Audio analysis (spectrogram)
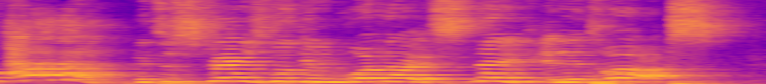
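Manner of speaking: high yelp easing into mock amazement; hammed-up high-pitched astonishment; shocked Eve. Eve discovering a talking snake, in mock high-pitched shock.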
